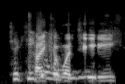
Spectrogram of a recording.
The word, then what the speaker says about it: Taika Waititi: Taika Waititi. Yeah. Okay, I pronounced it right then.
